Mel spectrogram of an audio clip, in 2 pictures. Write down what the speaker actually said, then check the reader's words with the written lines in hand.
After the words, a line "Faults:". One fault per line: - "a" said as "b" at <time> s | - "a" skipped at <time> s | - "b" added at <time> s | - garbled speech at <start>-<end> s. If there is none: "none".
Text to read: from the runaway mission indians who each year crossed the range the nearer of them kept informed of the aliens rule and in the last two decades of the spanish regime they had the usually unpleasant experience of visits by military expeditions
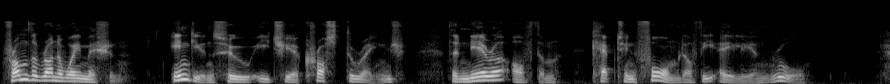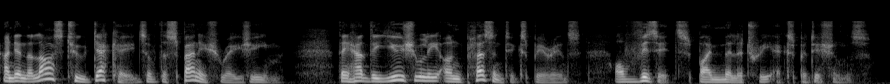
from the runaway mission indians who each year crossed the range the nearer of them kept informed of the alien rule and in the last two decades of the spanish regime they had the usually unpleasant experience of visits by military expeditions
Faults:
- "aliens" said as "alien" at 7.2 s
